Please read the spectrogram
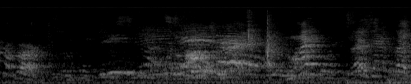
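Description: Children's voices chattering indistinctly in a hall, with one voice louder about two seconds in.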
